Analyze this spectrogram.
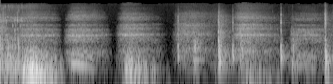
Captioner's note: breathing heavily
